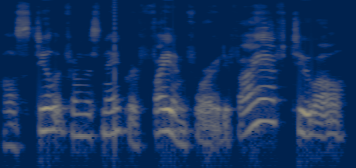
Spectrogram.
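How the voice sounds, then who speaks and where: A woman voicing a brave, stubborn young male mouse who shouts his challenges in a storybook reading. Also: on the high side, very animated, unhurried, vocal fry, husky, pitched above the performer's own voice, exaggerated voice. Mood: defiant. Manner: earnest, defiant, shouting challenges.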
